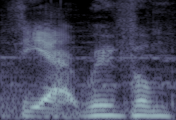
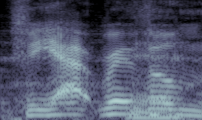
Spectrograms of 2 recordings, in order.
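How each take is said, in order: First: It is said in the speaker's normal accent. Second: It is said in a British accent.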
